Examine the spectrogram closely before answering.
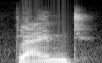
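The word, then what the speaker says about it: climbed: ক্লাইম্ব অর্থ আরোহণ করা, ক্লাইম্বড ক্লাইম্বড। এখানে সাধারণত এম এর উচ্চারণটা সেইভাবে ক্লাইম্বড ক্লাইম্বড, বি এর উচ্চারণটা হয় না কিন্তু শেষে।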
